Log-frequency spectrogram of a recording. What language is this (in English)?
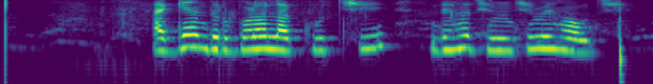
Odia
